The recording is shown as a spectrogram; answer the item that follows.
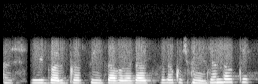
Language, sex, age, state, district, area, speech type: Punjabi, female, 30-45, Punjab, Hoshiarpur, rural, conversation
